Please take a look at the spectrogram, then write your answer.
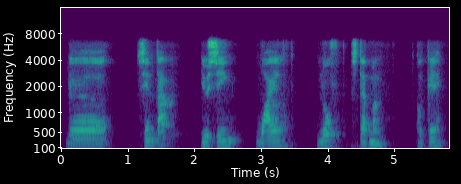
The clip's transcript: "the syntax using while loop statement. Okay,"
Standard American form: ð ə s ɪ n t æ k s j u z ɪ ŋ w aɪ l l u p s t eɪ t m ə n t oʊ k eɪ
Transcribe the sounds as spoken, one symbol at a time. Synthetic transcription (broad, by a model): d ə s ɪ n t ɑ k j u s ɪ ŋ w aɪ l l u f s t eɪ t m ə n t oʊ k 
